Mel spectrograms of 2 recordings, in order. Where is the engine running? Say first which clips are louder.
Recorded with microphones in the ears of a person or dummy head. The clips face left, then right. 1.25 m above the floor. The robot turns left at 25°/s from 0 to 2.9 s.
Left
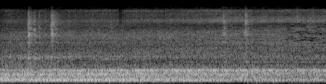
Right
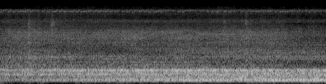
Left 7 dB; 50° left; by 3.3 s 25° right.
